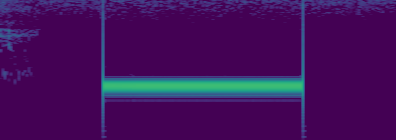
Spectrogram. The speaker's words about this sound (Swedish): Du, vi provar ringer igen. Vi tar Jalen. Vi tar Jalen först.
